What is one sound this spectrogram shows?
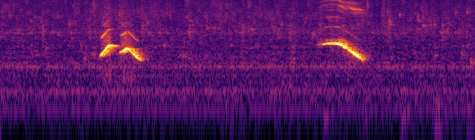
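A parrot whistles in short falling notes.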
